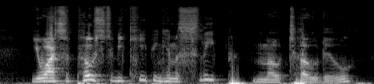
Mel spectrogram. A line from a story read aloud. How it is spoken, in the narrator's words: Gar growled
